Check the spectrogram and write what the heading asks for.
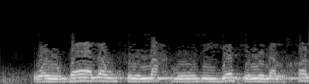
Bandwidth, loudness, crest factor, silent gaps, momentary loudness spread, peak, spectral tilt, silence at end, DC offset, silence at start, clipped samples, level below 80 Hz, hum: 3.2 kHz; -14 LUFS; 10 dB; none; 3 LU; -4 dBFS; -15 dB/octave; 0 s; under 0.1%; 0 s; under 0.1%; -46 dBFS; none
